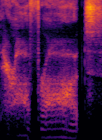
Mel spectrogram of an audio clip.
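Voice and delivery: eerie, creepy, breathy hushed whisper. Warning listeners about other people in the words of a politician, in a creepy whisper Joe Biden impression. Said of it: "that was my creepy whisper impression".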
